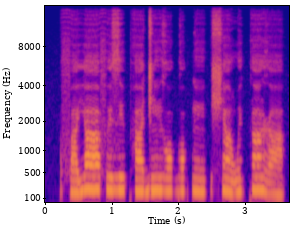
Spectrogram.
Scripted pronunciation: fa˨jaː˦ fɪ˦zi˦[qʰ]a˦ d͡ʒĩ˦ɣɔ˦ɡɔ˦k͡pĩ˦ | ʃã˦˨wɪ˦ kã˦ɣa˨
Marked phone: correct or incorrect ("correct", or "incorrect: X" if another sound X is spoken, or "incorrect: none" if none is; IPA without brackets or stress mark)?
incorrect: pʰ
